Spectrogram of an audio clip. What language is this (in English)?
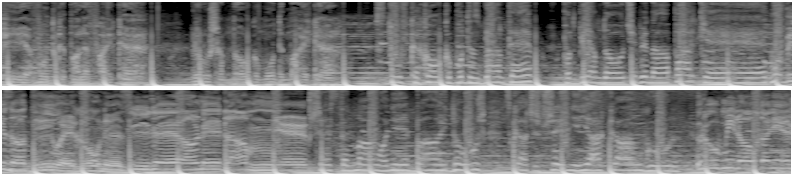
Polish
